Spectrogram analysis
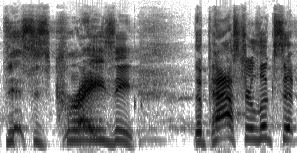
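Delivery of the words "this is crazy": slow, stunned shout; shocked outcry. Retold or imitated. Visitor blurting his shock at the exorcism, a slow stunned shout.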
